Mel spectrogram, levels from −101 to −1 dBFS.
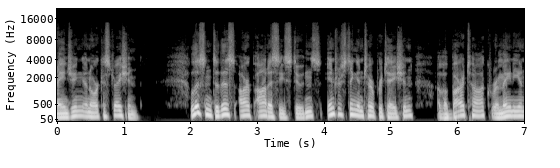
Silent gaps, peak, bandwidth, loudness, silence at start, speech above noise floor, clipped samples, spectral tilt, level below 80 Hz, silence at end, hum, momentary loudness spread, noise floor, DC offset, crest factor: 1.41-1.46 s; -4 dBFS; 12 kHz; -20 LUFS; 0 s; 32 dB; under 0.1%; -8 dB/octave; -42 dBFS; 0 s; none; 7 LU; -50 dBFS; under 0.1%; 16 dB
